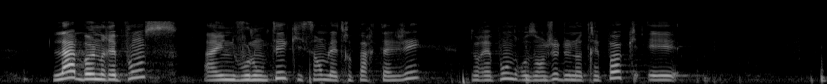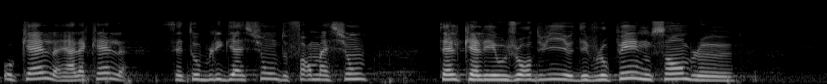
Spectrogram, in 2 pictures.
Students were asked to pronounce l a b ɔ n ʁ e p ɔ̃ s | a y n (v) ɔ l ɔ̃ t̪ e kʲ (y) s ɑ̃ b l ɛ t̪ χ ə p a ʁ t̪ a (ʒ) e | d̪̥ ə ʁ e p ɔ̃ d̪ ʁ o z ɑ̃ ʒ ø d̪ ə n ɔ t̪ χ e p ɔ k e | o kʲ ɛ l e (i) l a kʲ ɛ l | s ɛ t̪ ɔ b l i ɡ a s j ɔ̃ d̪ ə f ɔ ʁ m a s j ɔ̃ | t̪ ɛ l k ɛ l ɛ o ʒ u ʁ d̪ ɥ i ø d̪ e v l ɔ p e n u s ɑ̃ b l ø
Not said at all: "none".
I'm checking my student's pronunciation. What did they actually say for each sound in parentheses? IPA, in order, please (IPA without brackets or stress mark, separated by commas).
v, i, ʒ, a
